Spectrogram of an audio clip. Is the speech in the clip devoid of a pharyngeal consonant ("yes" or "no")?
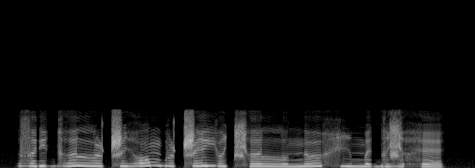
yes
